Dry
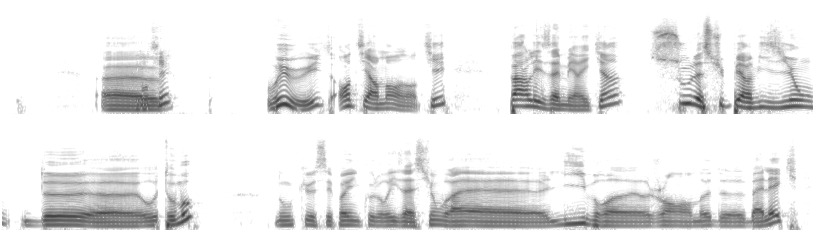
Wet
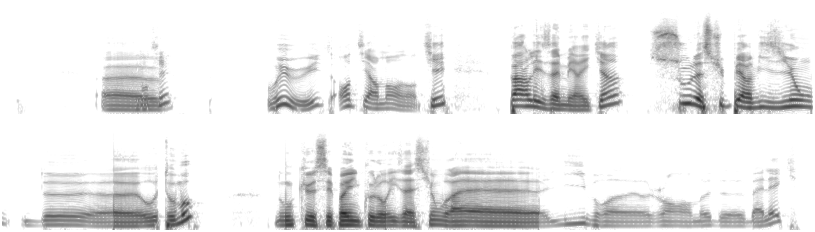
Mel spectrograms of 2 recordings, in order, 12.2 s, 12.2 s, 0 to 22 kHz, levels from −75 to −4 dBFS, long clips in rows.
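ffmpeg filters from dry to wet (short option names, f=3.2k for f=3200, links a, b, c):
-af "asetnsamples=n=441:p=0,asendcmd='3.12 volume volume 2dB;6.07 volume volume -9dB;6.92 volume volume 2dB;8.21 volume volume 11.5dB;8.96 volume volume 3.5dB;10.11 volume volume -9dB',volume=-6dB"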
